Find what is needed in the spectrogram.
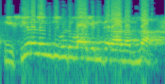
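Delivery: ordinary talk, nothing marked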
